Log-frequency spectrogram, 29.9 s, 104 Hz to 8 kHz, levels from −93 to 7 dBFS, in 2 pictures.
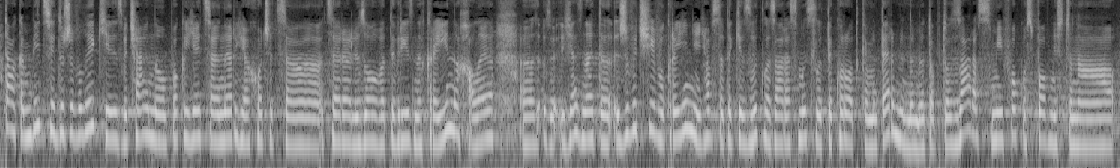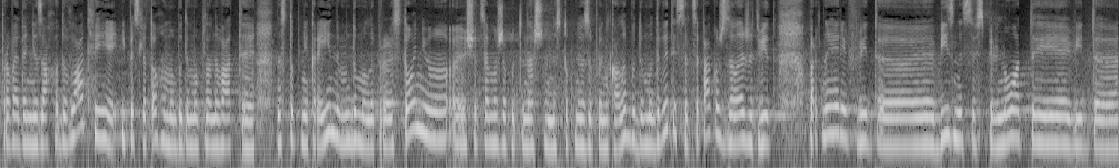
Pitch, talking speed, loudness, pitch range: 205 Hz, 140 wpm, -17 LUFS, 195-225 Hz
